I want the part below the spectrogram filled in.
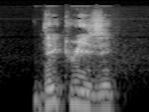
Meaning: third-person singular past historic of décuire
- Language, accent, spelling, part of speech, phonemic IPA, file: French, Canada, décuisit, verb, /de.kɥi.zi/, LL-Q150 (fra)-décuisit.wav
